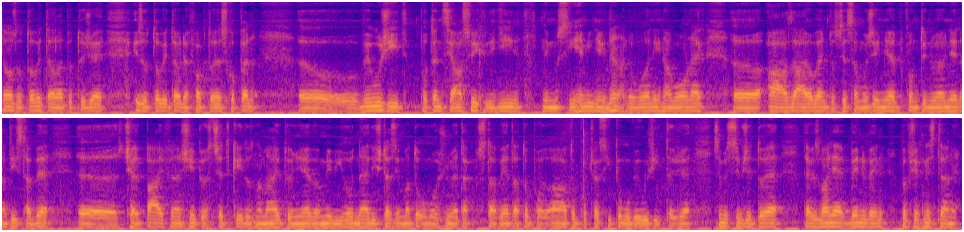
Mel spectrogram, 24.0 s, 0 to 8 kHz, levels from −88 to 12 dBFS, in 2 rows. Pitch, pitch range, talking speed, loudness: 95 Hz, 90-100 Hz, 165 wpm, -17 LUFS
